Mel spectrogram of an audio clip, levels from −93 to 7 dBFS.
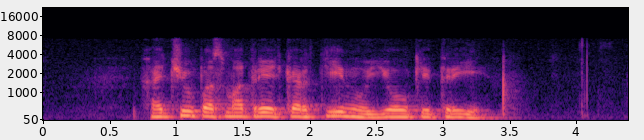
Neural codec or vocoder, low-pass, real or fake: none; 7.2 kHz; real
